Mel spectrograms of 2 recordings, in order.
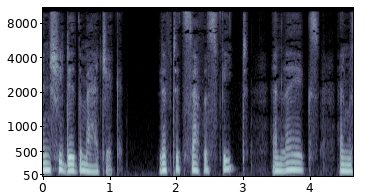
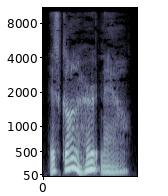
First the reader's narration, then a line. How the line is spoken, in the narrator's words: said Amy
